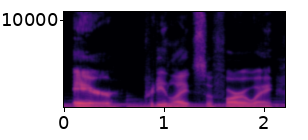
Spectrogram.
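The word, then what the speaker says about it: Aer: not for me um it's called uh a e r or i think it was supposed to be pronounced air pretty light so far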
